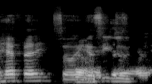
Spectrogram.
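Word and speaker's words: jefe: I think I said it right, Hefe.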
